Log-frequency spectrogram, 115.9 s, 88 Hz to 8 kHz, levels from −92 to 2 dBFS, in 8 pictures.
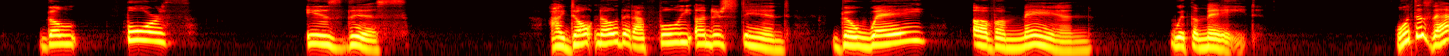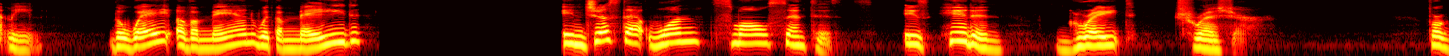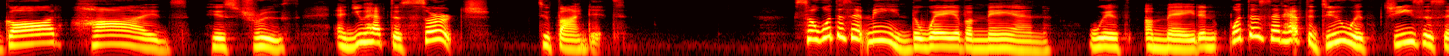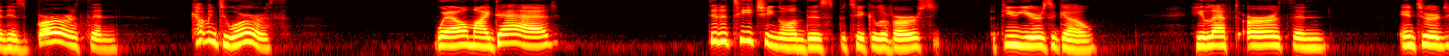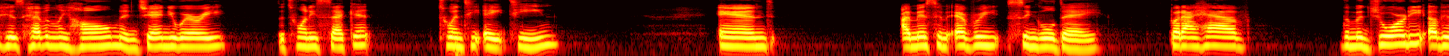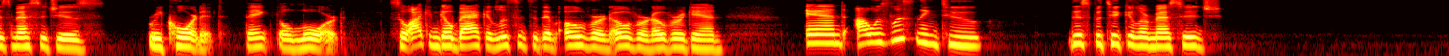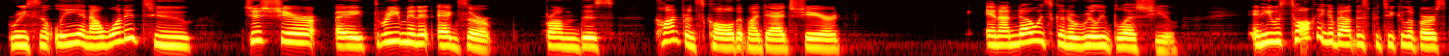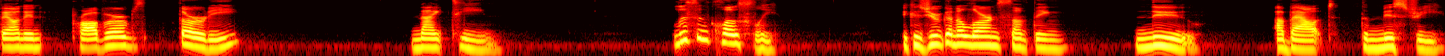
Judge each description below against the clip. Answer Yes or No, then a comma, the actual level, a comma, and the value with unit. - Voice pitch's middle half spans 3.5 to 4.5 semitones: Yes, average, 4.1 semitones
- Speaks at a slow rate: Yes, slow, 105 wpm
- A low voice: No, high, 200 Hz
